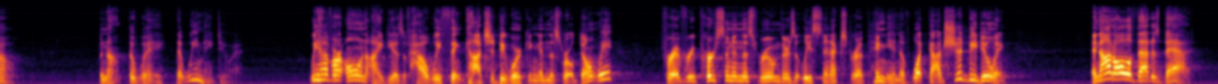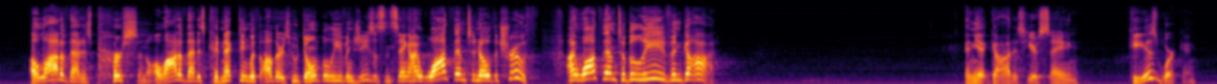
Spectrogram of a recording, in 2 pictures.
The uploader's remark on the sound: during the Morning Worship Service on Sunday, October 22, 2023, at Calvary Baptist Church in Battle Creek, Michigan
